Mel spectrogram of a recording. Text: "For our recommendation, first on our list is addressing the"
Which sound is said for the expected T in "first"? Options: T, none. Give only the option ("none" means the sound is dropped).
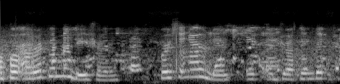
none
